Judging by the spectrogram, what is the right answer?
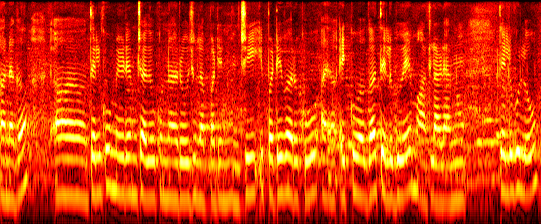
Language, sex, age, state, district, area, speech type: Telugu, female, 30-45, Telangana, Ranga Reddy, urban, spontaneous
